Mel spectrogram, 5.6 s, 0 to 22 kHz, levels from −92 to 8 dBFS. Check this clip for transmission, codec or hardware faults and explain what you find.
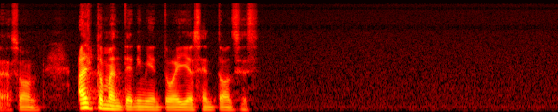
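Nothing stands out here: I can't hear any fault anywhere in this speech recording.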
